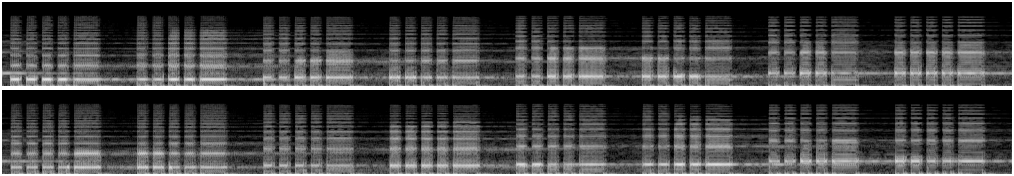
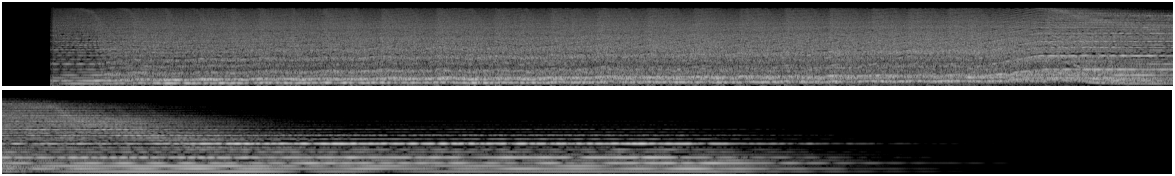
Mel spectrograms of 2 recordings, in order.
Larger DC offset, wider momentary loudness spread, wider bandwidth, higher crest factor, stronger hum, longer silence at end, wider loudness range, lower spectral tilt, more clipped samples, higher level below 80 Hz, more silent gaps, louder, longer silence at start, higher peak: neither; first, 11 LU vs 6 LU; second, 11.5 kHz vs 16 kHz; about the same, 14 dB vs 14 dB; neither; second, 0 s vs 3.25 s; about the same, 3 LU vs 4 LU; first, -4 dB/octave vs -2.5 dB/octave; neither; first, -38 dBFS vs -58 dBFS; neither; about the same, -18 LUFS vs -20 LUFS; second, 0 s vs 0.5 s; first, -2 dBFS vs -8 dBFS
